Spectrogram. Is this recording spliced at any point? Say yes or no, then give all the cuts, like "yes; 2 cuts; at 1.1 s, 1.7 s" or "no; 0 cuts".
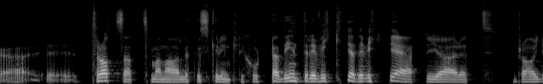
no; 0 cuts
